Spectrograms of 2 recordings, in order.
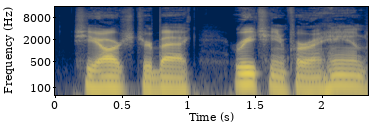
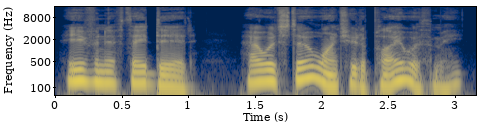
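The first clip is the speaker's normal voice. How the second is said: higher woman's voice, sincere; wife pleading sincerely; wife, earnest; 5 semitones higher than usual. A narrator's reading. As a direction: reassure him gently. Wife voice held.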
